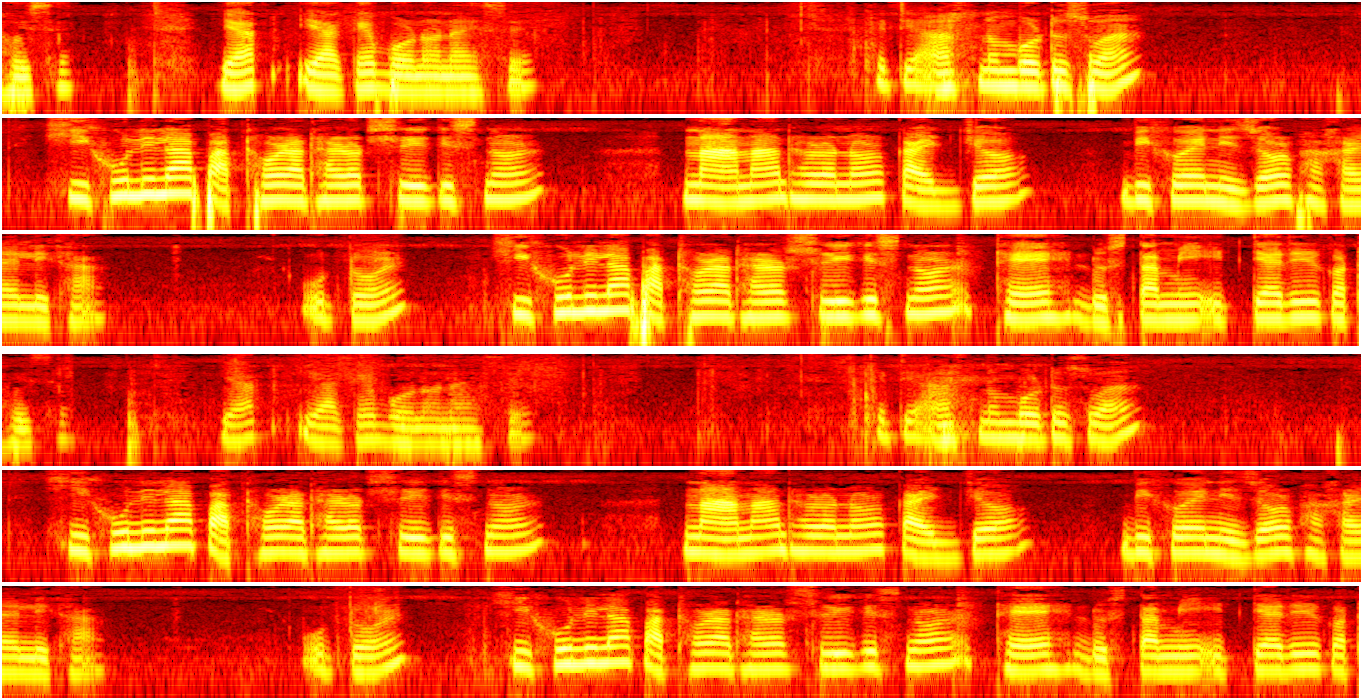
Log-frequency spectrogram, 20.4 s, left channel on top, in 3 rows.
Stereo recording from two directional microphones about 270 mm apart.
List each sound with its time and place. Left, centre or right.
1.0 s speech: left
4.4 s speech: left
6.7 s speech: left
15.1 s speech: left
